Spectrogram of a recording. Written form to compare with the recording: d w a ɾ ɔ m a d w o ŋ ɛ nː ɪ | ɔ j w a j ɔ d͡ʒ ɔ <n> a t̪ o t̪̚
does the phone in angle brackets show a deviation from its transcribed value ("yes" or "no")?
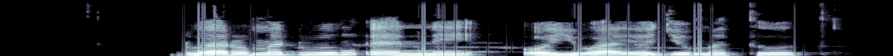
yes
